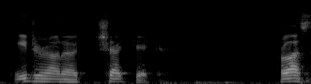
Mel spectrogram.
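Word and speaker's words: Chechik: know who um Adriana checknick check is she's a porn star wait I think I said a name last name wrong Adriana check kick her last name or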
